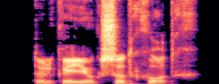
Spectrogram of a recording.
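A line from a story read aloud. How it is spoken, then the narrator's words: Muttering mage. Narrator (Russian): пробормотал маг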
